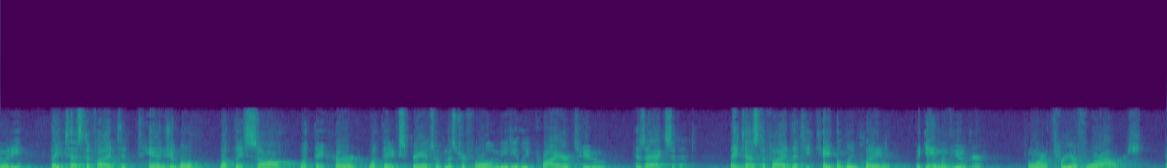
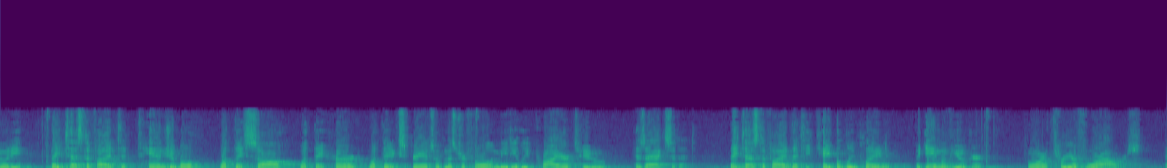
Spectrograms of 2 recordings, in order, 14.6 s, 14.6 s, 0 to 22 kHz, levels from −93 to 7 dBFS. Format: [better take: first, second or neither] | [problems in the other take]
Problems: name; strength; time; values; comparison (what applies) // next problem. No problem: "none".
first | background sound (Tools); 17 dB below the speech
